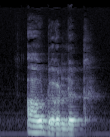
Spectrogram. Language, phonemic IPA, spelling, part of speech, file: Dutch, /ˈɑudərlək/, ouderlijk, adjective, Nl-ouderlijk.ogg
- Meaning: parental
